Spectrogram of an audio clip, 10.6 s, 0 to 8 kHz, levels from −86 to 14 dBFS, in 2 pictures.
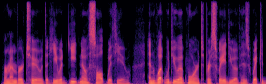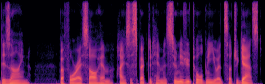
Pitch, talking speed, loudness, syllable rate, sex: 115 Hz, 230 wpm, -21 LUFS, 5.4 syllables/s, male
